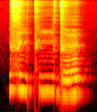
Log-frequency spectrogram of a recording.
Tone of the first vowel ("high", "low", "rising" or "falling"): falling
